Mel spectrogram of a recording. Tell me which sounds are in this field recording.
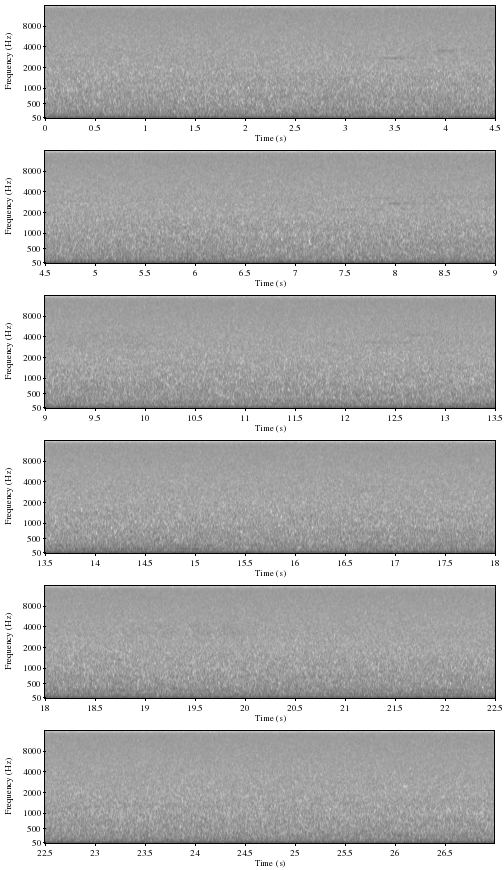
Hermit Thrush, Ovenbird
